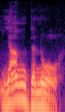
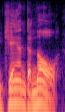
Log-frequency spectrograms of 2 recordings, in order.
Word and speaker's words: Jan De Nul: Yeah, I think that's pronounced Jan de Noul. Jan de Noul. Yeah, it's a Belgian company. I might be wrong about that. It might be Jan de Null.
